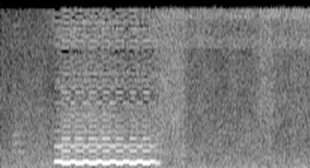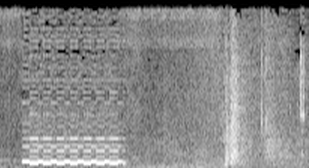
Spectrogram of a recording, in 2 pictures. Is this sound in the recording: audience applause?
no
